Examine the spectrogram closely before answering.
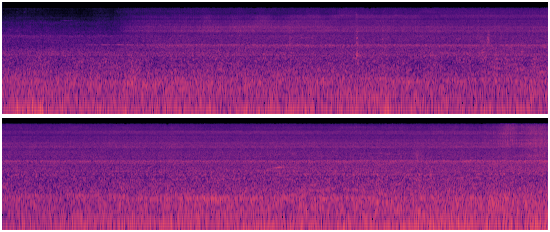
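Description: Outdoors, wind blows steadily.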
